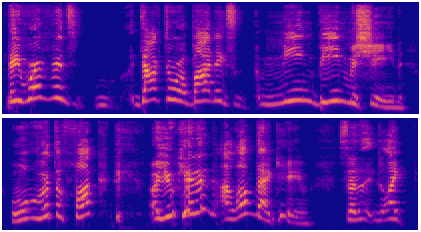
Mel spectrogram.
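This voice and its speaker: A man with a notably high, bright voice gives an off-the-cuff movie review. He rambles informally, jokes around and swears freely. He leans on repetition to drive his opinions home. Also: big pitch swings, unhurried.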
